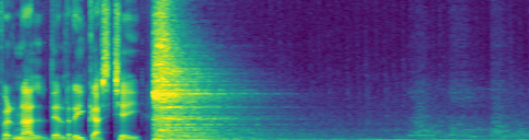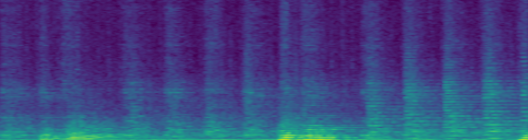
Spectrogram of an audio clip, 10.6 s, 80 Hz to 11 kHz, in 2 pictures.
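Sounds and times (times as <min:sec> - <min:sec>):
speech: 0:00.0 - 0:02.0
orchestra hit sample from the first note of a ballet piece: 0:01.5 - 0:05.7
sustained brassy tonal chord: 0:01.6 - 0:10.5.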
